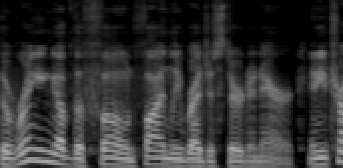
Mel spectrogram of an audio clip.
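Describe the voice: This is plain reading aloud. The text is read through without any added performance.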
